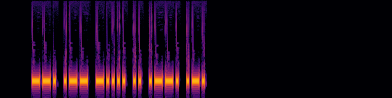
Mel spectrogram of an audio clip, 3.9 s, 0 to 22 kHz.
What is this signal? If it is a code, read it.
Morse code, heard as a keyed tone, about 42 wpm, 700 Hz. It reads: GW6IPR
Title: DXCC-100 Call Signs - 6 Characters - Repeated 3x - 45wpm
